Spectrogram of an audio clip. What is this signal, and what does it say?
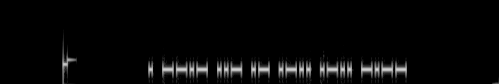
Morse code, heard as a keyed tone, about 34 wpm, 700 Hz. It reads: EQUALLY
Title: Sentences from Top 1400 Words - New Word Drill - 35wpm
